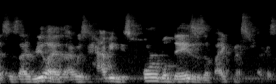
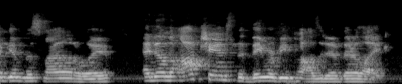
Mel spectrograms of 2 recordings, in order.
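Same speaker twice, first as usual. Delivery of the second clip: normal talking voice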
